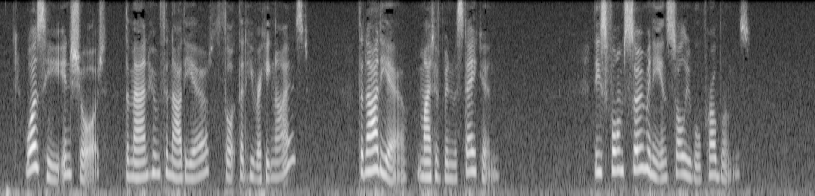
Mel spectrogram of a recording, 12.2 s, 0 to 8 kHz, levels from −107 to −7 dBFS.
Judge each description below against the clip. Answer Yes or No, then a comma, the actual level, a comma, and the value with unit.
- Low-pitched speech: No, high, 225 Hz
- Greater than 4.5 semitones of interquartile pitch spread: Yes, average, 5.2 semitones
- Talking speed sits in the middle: No, slow, 115 wpm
